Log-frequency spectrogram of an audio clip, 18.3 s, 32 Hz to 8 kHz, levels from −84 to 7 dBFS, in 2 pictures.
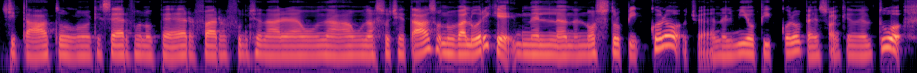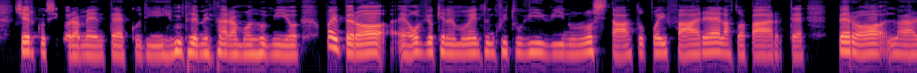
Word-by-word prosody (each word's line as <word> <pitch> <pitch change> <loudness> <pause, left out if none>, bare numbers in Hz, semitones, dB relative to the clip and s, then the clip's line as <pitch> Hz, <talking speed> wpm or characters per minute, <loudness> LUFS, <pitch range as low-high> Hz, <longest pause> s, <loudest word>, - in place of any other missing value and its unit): citato, 125 -1 -3
che 140 - -12
servono 130 -2 -1
per 125 +1 -2
far 130 0 0
funzionare 125 -2 -3
una 125 0 -3
una 125 0 -3
società, 140 +6 +2
sono 150 -8 -1
valori 135 - +4
che - - +4
nel 135 -1 -1 0.3
nel 125 0 -6
nostro 140 +3 -1
piccolo, 205 - +2
cioè - - -9
nel 120 +1 -6
mio 145 +1 +1
piccolo 150 +4 -2
penso 120 -5 -4
anche 130 0 -8
nel 125 +1 -5
tuo, 225 - +5 0.3
cerco 165 -2 +3
sicuramente, 125 -2 -1
ecco, 125 +1 -4
di 125 0 -6
implementare 145 -2 +1
a 135 - +2
modo 140 +1 -1
mio. 130 -1 -2 0.3
Poi 225 -5 +5
però, 145 +1 +6
è 135 - -4
ovvio 155 +3 +1
che 160 - -1
nel 145 -1 -1
momento 145 +2 -1
in 150 - -2
cui 160 +1 -5
tu 150 - -7
vivi 145 -2 -4
in 140 - -6
uno 140 +4 -1
stato 140 -1 0
puoi 150 +2 -1
fare 155 +1 +2
la 145 -2 0
tua 135 -1 -6
parte, 125 -1 0 0.3
però 150 -3 +4
la 140 -1 -2
135 Hz, 175 wpm, -22 LUFS, 125-150 Hz, 0.3 s, però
